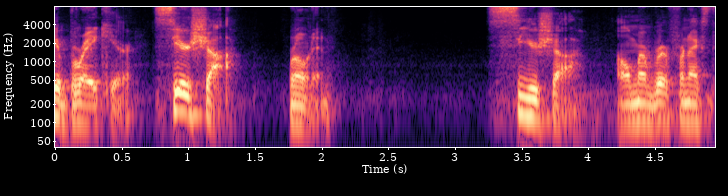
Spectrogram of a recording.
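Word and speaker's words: Saoirse: Industrial 86 says, "LOL, it's pronounced Searsha." I said Searshi.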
